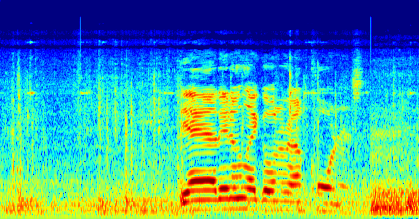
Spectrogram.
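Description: A metal mining cart rattles as it rolls along.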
